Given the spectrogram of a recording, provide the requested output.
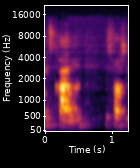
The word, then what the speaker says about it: Kylan: y l a n I guess a lot of people thought it was like um Kellin or something I guess because like Dylan but um it's pronounced kylin and uh so yeah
